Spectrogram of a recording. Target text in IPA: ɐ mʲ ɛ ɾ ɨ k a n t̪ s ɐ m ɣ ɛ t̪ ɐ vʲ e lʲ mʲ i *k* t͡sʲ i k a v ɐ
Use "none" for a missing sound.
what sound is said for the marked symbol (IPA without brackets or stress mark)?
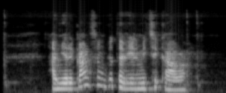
none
